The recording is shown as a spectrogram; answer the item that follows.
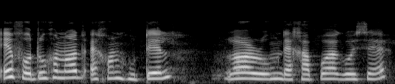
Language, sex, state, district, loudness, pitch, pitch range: Assamese, female, Assam, Sonitpur, -16 LUFS, 260 Hz, 245-285 Hz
